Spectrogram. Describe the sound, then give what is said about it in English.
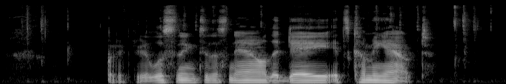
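Light, scattered clicking of dogs' paws as the dogs walk around on a hard floor, faint, ticking in the background before and beneath someone talking. “And you can hear my dogs walking around in the background.”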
